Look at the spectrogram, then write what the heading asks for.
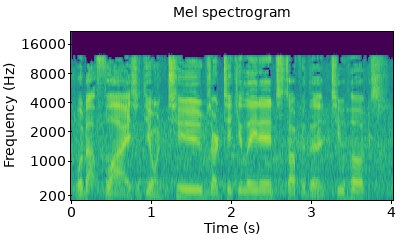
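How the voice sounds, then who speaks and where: A man's voice: on the high side, normal speed. A man interviewing a guest casually, chatty and joking, with rambling questions. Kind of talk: casual interview at an outdoor event. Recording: noisy outdoor street recording.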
